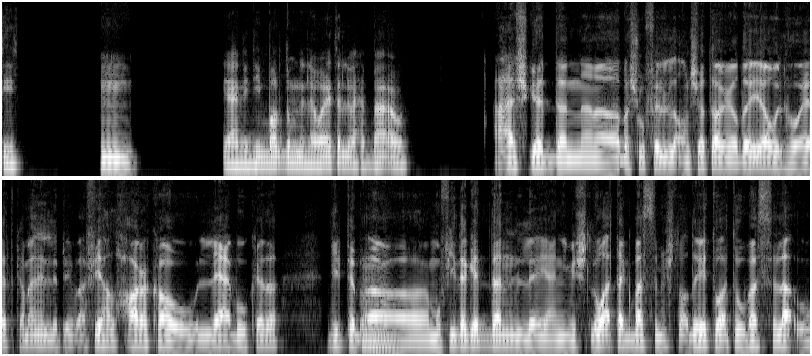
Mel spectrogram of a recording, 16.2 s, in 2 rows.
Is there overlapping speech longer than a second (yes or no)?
no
